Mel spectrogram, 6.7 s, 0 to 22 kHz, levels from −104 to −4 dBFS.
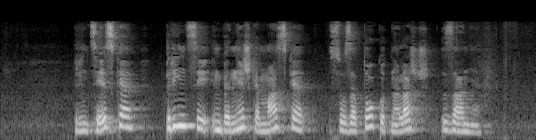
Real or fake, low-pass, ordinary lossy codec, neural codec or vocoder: real; 19.8 kHz; AAC, 32 kbps; none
